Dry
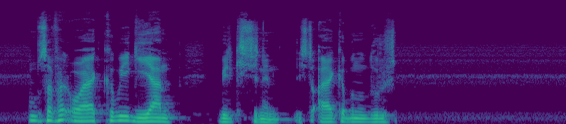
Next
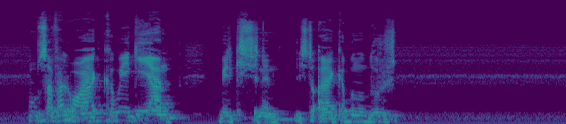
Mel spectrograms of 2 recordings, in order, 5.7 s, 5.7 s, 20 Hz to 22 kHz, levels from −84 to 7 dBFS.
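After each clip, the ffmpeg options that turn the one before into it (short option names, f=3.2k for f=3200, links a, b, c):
-af "afftfilt=real='re*lt(hypot(re,im),0.158)':imag='im*lt(hypot(re,im),0.158)':win_size=1024:overlap=0.75,bandreject=f=60:t=h:w=6,bandreject=f=120:t=h:w=6,bandreject=f=180:t=h:w=6,bandreject=f=240:t=h:w=6,bandreject=f=300:t=h:w=6,bandreject=f=360:t=h:w=6,bandreject=f=420:t=h:w=6,aeval=exprs='val(0)+0.000398*(sin(2*PI*60*n/s)+sin(2*PI*2*60*n/s)/2+sin(2*PI*3*60*n/s)/3+sin(2*PI*4*60*n/s)/4+sin(2*PI*5*60*n/s)/5)':c=same"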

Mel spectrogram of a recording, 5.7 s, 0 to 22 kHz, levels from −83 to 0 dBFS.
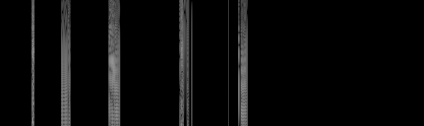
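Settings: -af "acrusher=bits=3:mix=0:aa=0.000001,volume=5.5dB"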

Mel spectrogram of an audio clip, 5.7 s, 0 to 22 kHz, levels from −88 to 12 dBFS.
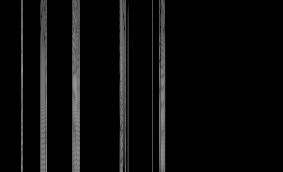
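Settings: -af "dynaudnorm=f=130:g=9:m=5dB"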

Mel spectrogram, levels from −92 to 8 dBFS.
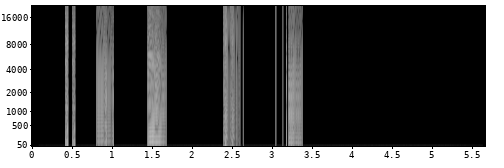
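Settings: -filter_complex "[0:a]aeval=exprs='abs(val(0))':c=same,aecho=1:1:88:0.473,asplit=2[a][b];[b]asoftclip=type=hard:threshold=-17.5dB,volume=-6dB[c];[a][c]amix=inputs=2:normalize=0,volume=4dB"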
